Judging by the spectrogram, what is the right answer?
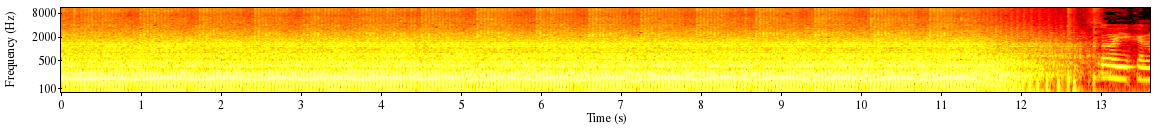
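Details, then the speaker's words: Toro mower with Toro/Loncin 159cc TXP engine (Honda GCV clone), warmed up, before trying a spark plug change: engine rises and falls in a steady hunting rhythm, swells a few seconds apart, then shuts down; engine surging. "can most definitely hear a surge um in this motor"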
